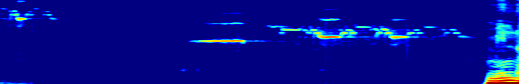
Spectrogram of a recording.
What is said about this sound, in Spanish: La mitad de ellos prefieren el canto de los pájaros y en especial el canto del jilguero.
